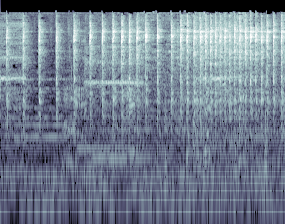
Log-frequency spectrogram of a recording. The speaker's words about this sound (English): I'll raise the door manually.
